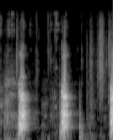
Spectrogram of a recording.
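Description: animal, dog barking

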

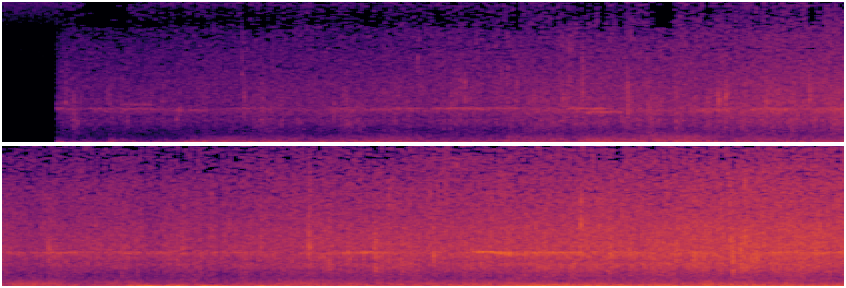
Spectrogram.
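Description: nature, approaching thunderstorm

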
